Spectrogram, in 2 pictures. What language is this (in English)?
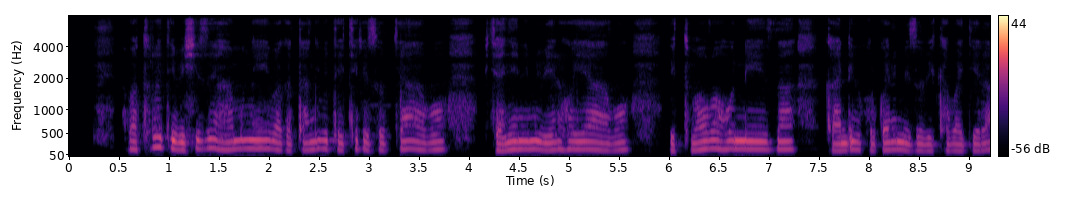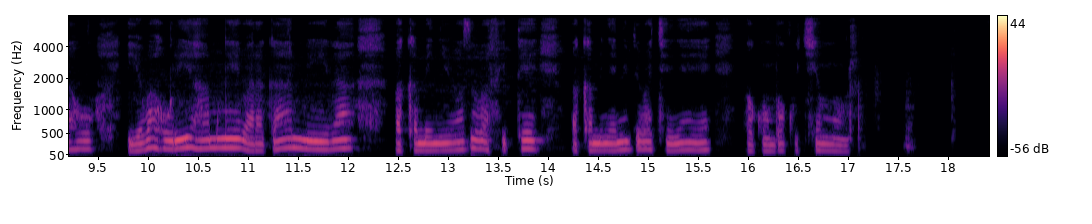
Kinyarwanda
